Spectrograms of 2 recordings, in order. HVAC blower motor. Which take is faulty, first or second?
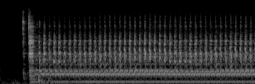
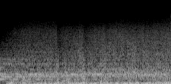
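first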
